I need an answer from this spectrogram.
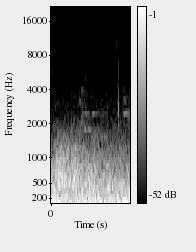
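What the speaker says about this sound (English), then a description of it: "Ooh, thunder." Thunder in the video game Universe For Sale, a low, continuous distant rumble rolling steadily with no talk over it.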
